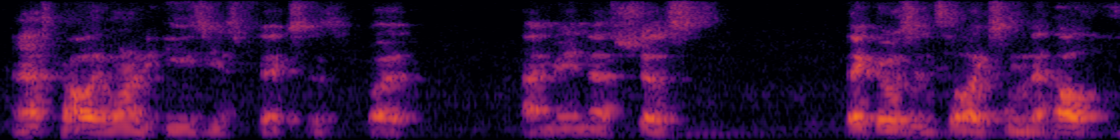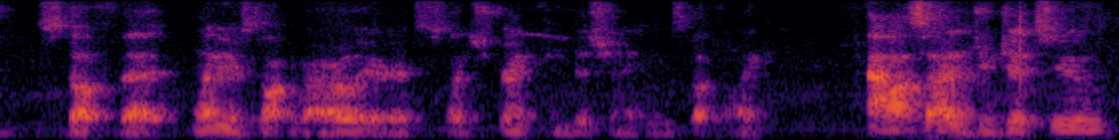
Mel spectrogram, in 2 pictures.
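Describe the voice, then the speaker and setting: A man's voice: deep voice, fairly even intonation, fairly quick, a little mellow. A man answering listener questions about jiu-jitsu on a podcast, laid-back and hesitant with many fillers. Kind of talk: casual podcast chat. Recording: echoey room with faint noise.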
